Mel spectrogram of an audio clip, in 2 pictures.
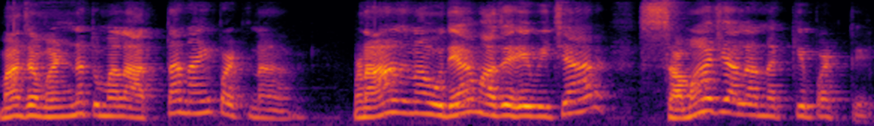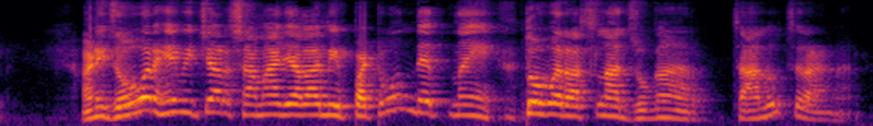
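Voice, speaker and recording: A man voicing an eccentric middle-aged village woman who lectures boys on gambling in a slow, sing-song, theatrical way. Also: high-pitched, expressive, fairly bright tone, voice pushed up. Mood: preachy, cackling.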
